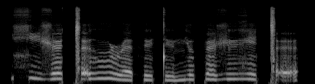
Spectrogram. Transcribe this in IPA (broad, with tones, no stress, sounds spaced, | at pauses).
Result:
ç i˦˨ ʒ œ˦ ǀ ə̰˦ ɣ u˦ ɹ ə˨ θ ɨ˨ t ɨ˨ mʲ o˦ p œ˦ ʒ ɨ˦ ɣ e˦ ǀ ə̰˦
